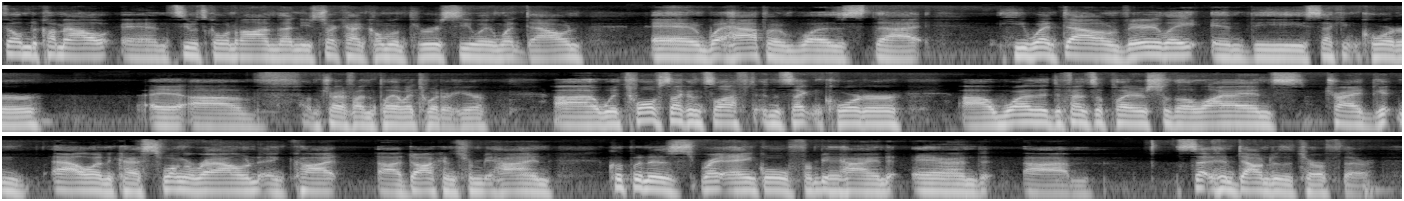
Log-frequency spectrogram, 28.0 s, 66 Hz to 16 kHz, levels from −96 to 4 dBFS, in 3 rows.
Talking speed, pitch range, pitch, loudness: 200 wpm, 125-145 Hz, 135 Hz, -18 LUFS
